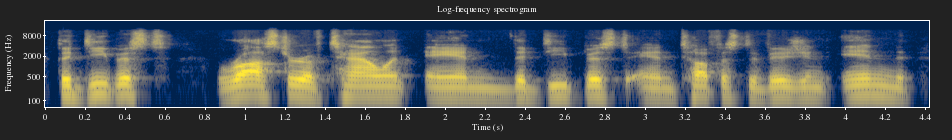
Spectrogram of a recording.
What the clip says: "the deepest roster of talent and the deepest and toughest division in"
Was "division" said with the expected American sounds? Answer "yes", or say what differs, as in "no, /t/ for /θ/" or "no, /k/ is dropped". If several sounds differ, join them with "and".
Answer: yes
